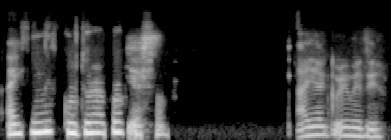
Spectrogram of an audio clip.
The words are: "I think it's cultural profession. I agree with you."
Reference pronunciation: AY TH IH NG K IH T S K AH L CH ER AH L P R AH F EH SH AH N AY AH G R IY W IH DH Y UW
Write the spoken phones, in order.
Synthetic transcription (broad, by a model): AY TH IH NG IH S K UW L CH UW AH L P AH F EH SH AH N AY AH G R IY W IH DH Y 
